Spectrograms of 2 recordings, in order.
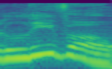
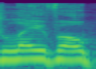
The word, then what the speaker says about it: Leivo: a Canucks fan so I've heard leave oh I've heard Laveau personally I say leave o it rolls off the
